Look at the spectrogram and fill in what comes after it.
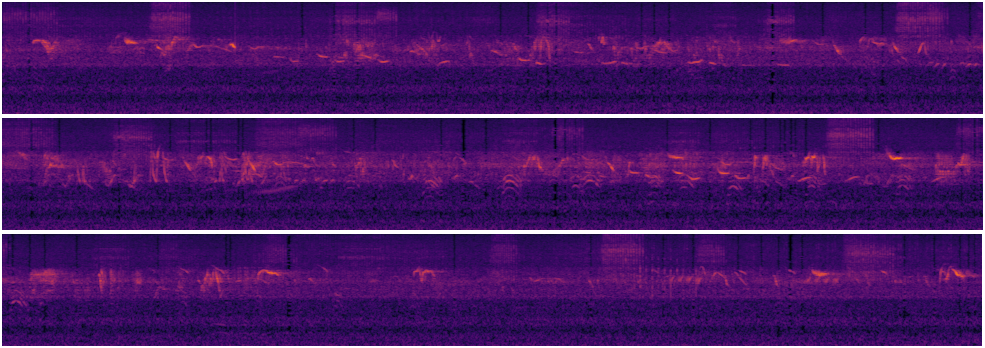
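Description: Many small birds chirping and twittering in quick, overlapping calls, over a steady low outdoor hiss.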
